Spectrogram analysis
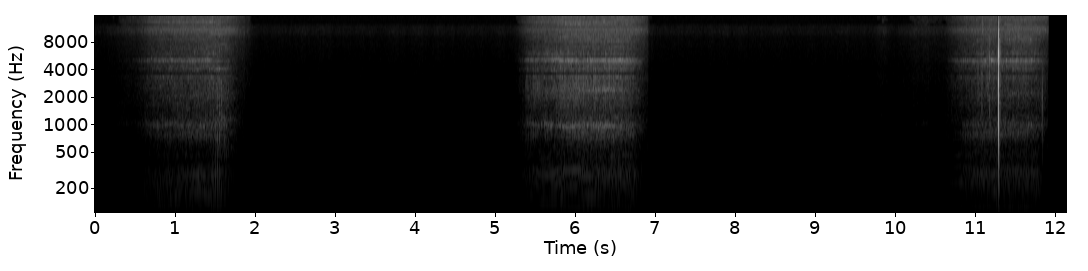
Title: Den snoring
